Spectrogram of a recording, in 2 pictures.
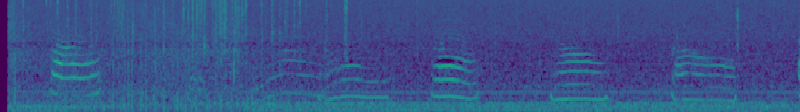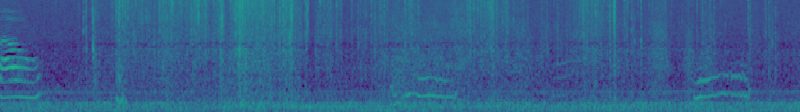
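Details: Two Siamese cats, a male and a female, indoors; the female keeps her distance, wary of the male's sudden cat punch. Repeated harmonic meows, some arching, some dipping and rising, come every one to two seconds over a steady low hum.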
